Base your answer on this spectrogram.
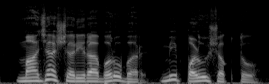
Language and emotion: Marathi, neutral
